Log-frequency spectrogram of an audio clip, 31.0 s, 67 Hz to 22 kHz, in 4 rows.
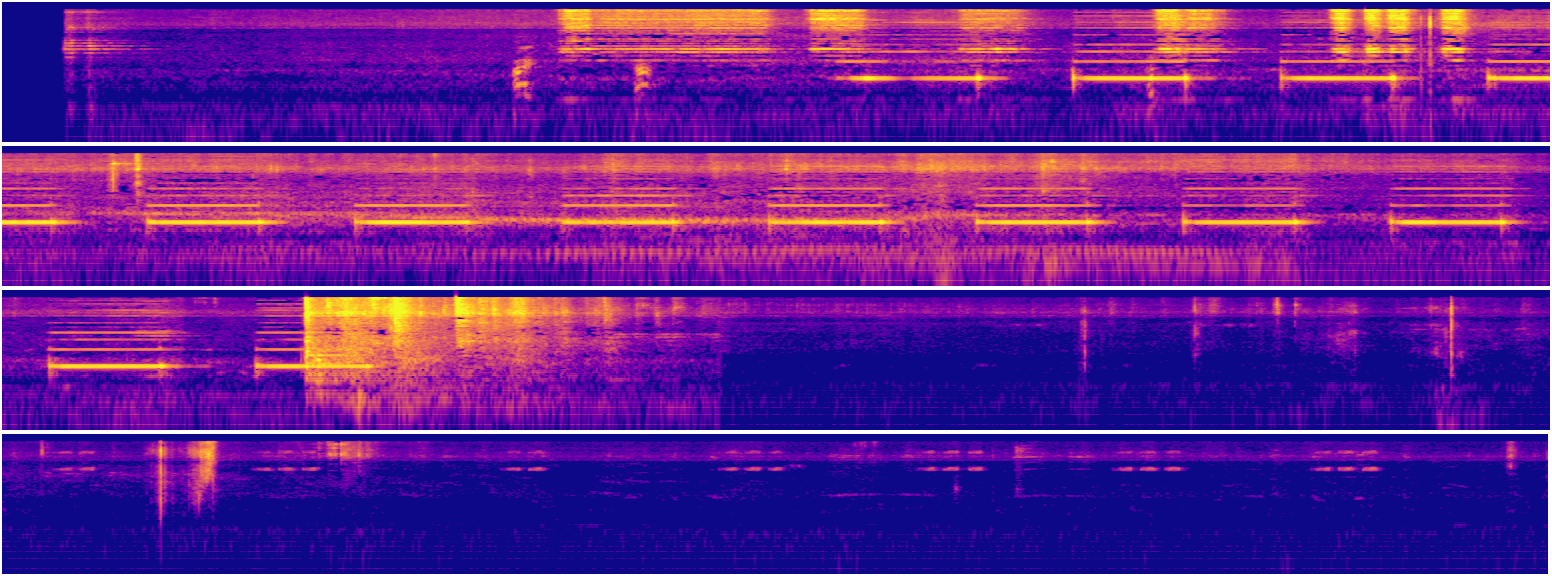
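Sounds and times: level crossing alarm beeping: 0:04.2 - 0:18.0.

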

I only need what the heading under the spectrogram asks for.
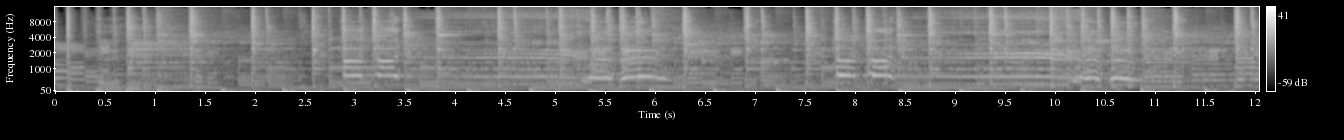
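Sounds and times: live band playing: 0:00.0 - 0:12.0
strummed acoustic guitar: 0:00.0 - 0:12.0.

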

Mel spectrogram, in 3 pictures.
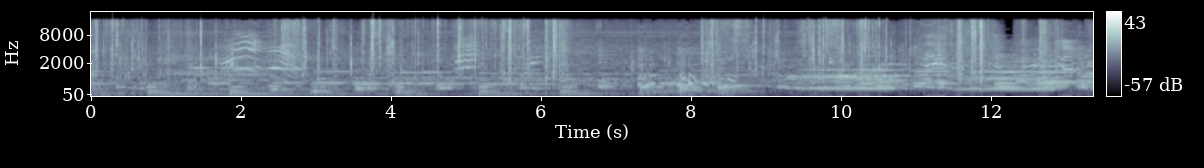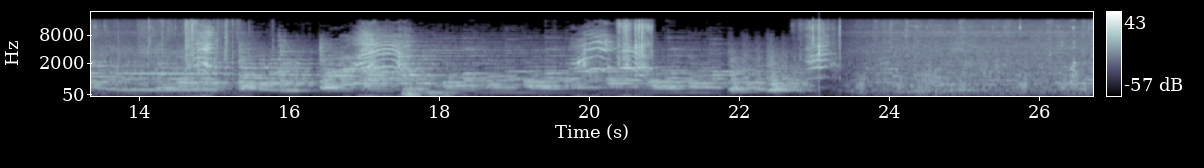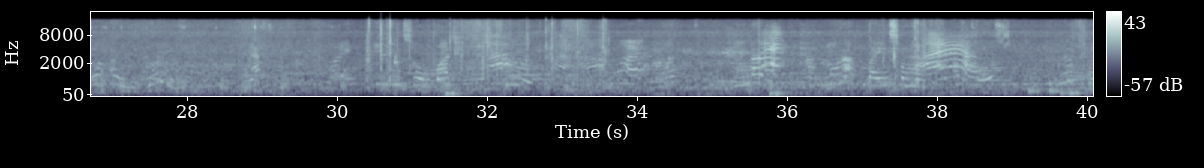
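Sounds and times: light background music: 0:00.0 - 0:40.0
girl exclaiming and chattering: 0:07.3 - 0:08.8.

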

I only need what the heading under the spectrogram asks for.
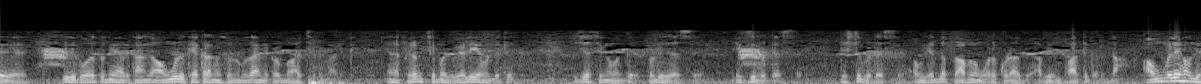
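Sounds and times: man speaking garbled phrases: 0:00.0 - 0:12.0.

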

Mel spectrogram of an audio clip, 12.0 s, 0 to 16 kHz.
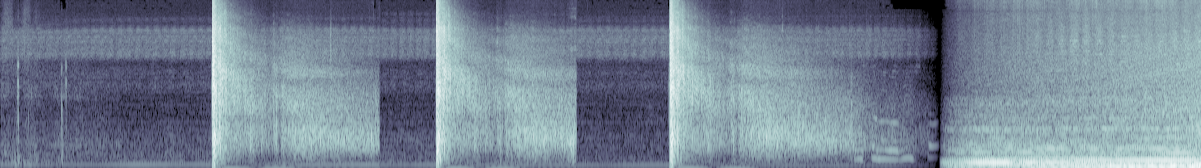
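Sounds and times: gunshots with long echo: 0:02.1 - 0:03.8, 0:04.4 - 0:05.8, 0:06.7 - 0:08.7.

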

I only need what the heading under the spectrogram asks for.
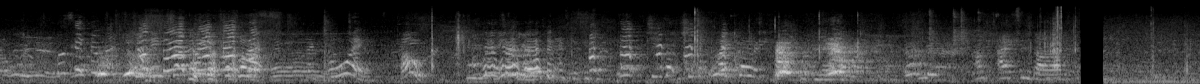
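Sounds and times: people's voices: 0:00.0 - 0:10.8
dogs barking and yipping: 0:06.1 - 0:09.6.

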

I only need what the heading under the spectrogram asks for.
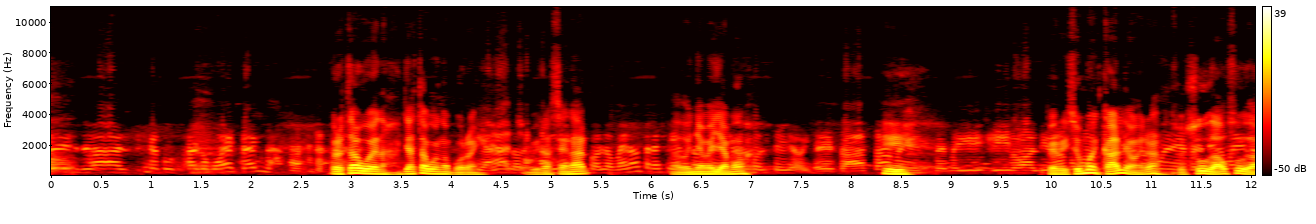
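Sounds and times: person talking: 0:06.2 - 0:08.9.

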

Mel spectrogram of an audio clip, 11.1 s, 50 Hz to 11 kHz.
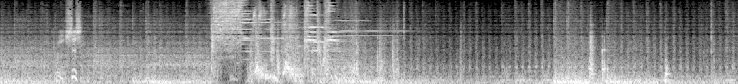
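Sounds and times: high ringing tones: 0:03.2 - 0:06.6.

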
